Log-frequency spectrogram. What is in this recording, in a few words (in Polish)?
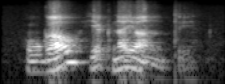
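"zelgac", Kurpie dialect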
